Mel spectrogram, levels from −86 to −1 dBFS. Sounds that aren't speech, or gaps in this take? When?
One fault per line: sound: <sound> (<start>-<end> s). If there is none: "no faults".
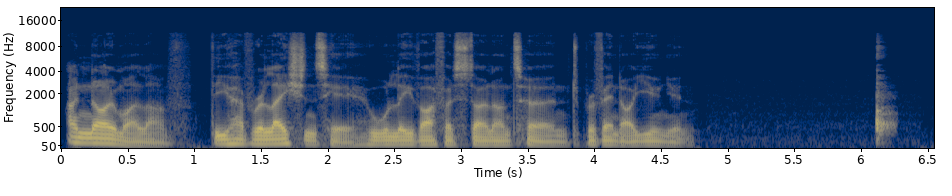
sound: tap (6.1-6.3 s)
